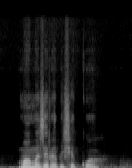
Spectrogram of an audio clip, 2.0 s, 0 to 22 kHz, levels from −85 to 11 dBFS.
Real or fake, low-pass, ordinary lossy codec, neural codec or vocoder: fake; 19.8 kHz; none; codec, 44.1 kHz, 7.8 kbps, DAC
